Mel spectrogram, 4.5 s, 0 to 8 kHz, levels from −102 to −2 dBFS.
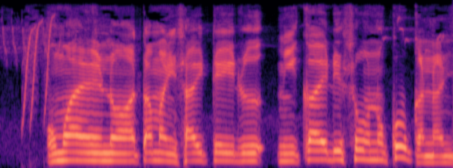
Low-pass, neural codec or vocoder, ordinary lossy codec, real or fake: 7.2 kHz; none; none; real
